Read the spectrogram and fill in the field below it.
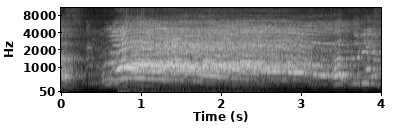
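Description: A crowd cheering and shouting with high excited voices, a loud sustained roar that swells after a brief quieter start and holds steady before easing slightly at the end.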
